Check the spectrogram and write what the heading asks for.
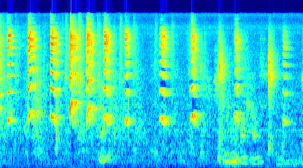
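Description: Afghan hound playing with a toy, giving a run of short, high-pitched squeaks about two or three a second. The squeaks come further apart after about two seconds.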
